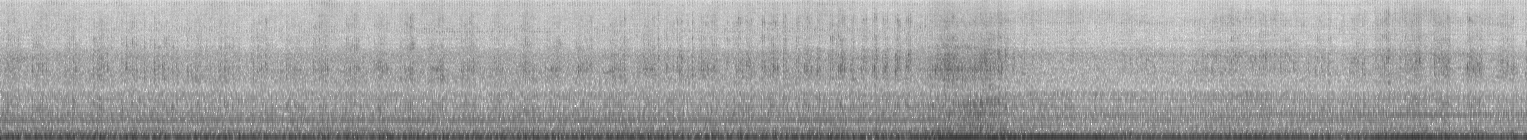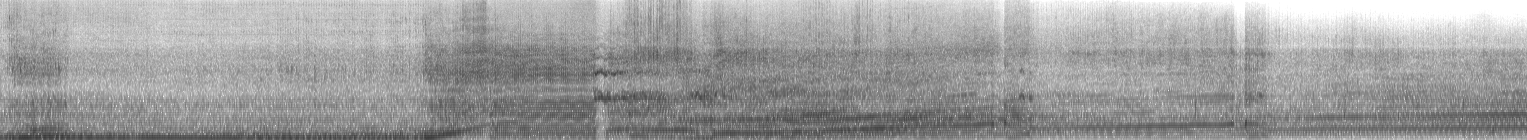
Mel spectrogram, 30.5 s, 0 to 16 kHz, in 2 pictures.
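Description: Chevrolet Corvette C7 Stingray and McLaren 720S V8 engines idling side by side at a drag race start, with two short revs, then launching hard about twenty seconds in and accelerating away. The engine pitch climbs and drops back several times with quick upshifts as the cars pull into the distance.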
